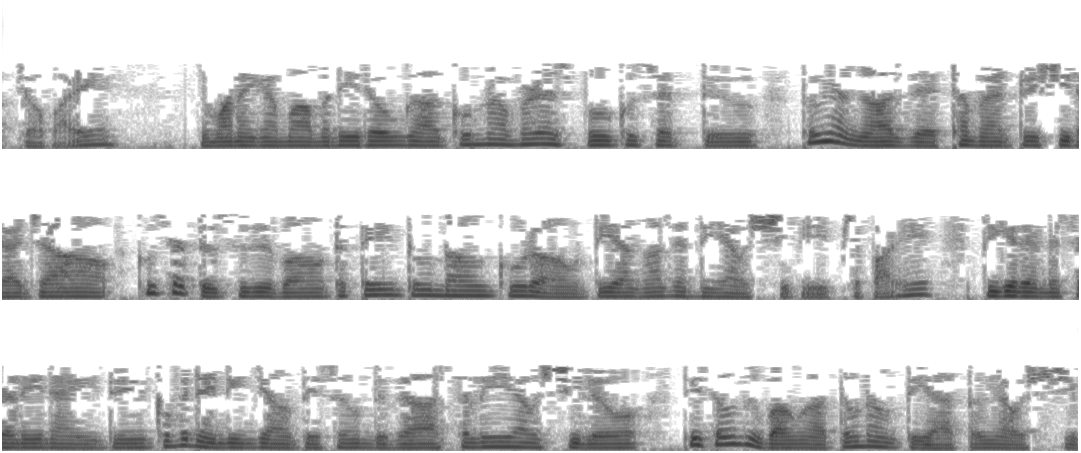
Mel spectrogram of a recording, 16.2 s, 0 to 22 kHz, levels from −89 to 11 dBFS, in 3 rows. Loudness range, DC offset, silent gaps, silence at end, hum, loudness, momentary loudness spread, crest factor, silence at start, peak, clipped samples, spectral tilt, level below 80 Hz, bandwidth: 1 LU; under 0.1%; none; 0 s; none; -20 LUFS; 6 LU; 18 dB; 0.1 s; -2 dBFS; under 0.1%; -12.5 dB/octave; -44 dBFS; 4.1 kHz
